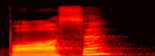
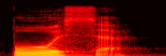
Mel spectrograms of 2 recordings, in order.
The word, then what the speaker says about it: poça: Aqui no Brasil, essa palavra tem duas pronúncias. Pode ser poça ou poça. Um O aberto ou fechado. E vai variar de acordo com a região.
